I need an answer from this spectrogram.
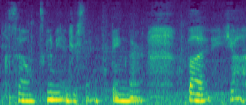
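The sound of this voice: A woman speaks at a medium pitch and a moderate pace, her tone dark and mellow with vocal fry. Her pitch barely moves.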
